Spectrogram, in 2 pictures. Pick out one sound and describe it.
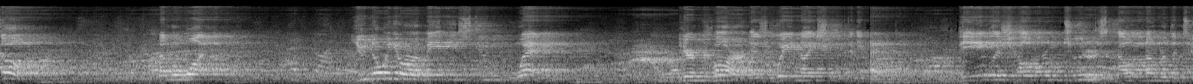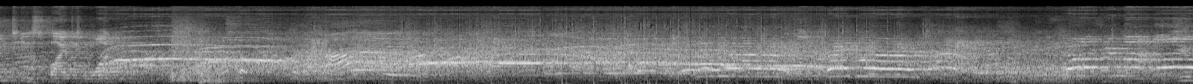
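A man talks with animation into a microphone over loudspeakers in an echoing hall.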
